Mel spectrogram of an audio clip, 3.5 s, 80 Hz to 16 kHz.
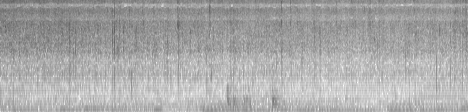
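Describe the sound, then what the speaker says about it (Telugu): Dried red chillies and onions fry in a pan of oil for a hotel-style red chutney, a steady close sizzle with light stirring scrapes throughout and no voices. "ఎండుమిరపకాయలు 1 నిమిషం వేగాక దీనిలో ఉల్లిపాయలు వేసుకుందాం"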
